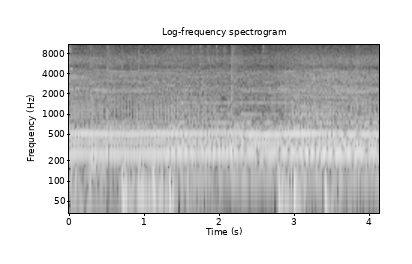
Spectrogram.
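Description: Snowmobile engine held at steady high revs while the sled carves through deep powder, its pitch barely changing.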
